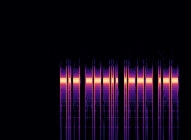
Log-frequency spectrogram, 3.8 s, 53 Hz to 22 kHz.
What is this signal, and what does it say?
Morse code, heard as a keyed tone, about 28 wpm, 700 Hz. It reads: K8JW
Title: USA Call Signs - 4 Characters - 4x Character Spacing - 28wpm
